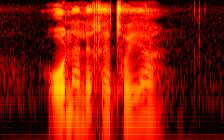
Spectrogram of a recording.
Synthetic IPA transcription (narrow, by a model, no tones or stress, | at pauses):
ɣʊnalɪk͡xʰɛtʰɔja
